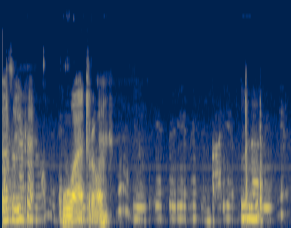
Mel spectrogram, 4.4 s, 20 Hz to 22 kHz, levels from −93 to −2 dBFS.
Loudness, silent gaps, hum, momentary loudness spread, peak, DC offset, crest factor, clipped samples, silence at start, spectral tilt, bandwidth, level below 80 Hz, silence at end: -19 LUFS; none; none; 21 LU; -2 dBFS; under 0.1%; 18 dB; under 0.1%; 0.05 s; -8 dB/octave; 7.6 kHz; -62 dBFS; 0.15 s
